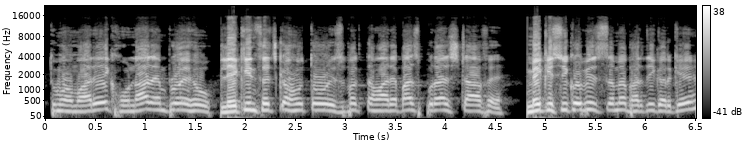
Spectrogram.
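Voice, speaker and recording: A man's voice: high voice, fairly even intonation, fairly quick, a bit bright, dry recording. A man voicing a frank, businesslike office boss in a cartoon moral story. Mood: frank, dismissive. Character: frank, unhelpful office boss refusing a favor.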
